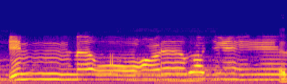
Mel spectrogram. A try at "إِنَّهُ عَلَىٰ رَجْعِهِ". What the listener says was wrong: راج نہیں ہے، را کو فل میں اتریں، راجعیہ، راجعیہ،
